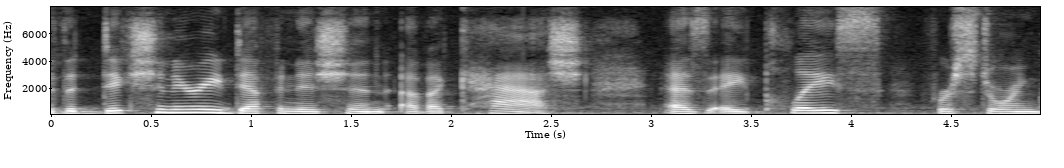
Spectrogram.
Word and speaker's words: Cache: It's spelled C-A-C-H-E, Cache.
